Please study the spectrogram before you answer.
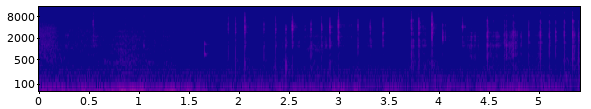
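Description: Long nails scratch across a small, round, dark lacquered wooden jar with inlay, which is hollow and closed, making a soft, breathy rasp. They then tap its body in a quick, uneven run of sharp, bright clicks that stop dead with almost no ring.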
